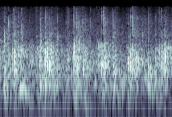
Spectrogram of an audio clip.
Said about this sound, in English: you guys can give them a round of applause for coming up here.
